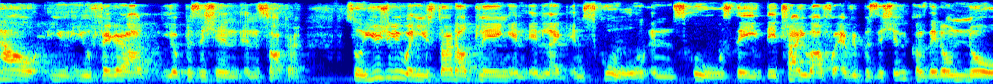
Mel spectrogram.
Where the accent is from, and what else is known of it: Ghana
